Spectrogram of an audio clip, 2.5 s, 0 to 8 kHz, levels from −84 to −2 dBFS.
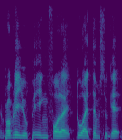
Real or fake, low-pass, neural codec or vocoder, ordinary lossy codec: fake; none; codec, 16 kHz, 8 kbps, FunCodec, trained on Chinese and English, 25 frames a second; none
